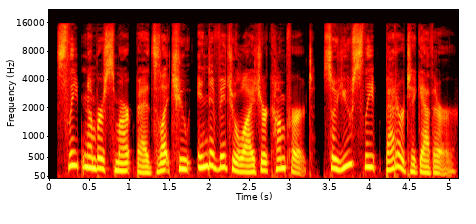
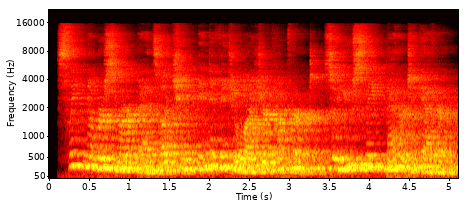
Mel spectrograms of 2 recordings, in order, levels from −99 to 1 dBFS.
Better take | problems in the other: first | off-mic speech; far // room echo; strong; dies away in 2.1 s

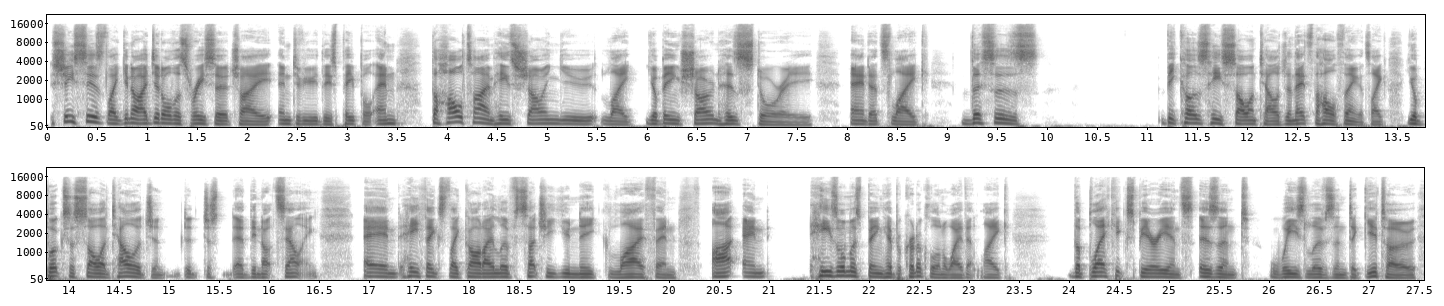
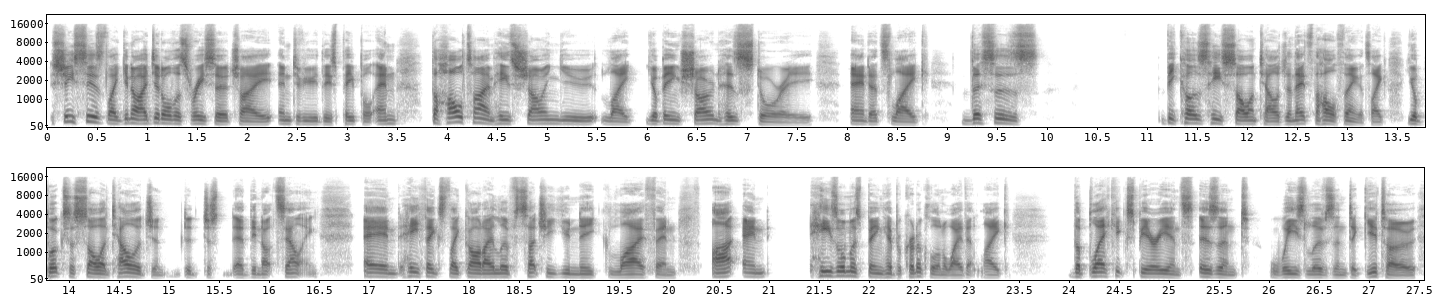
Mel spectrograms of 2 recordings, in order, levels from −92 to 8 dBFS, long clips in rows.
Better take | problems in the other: first | thin; somewhat; fading below 300 Hz

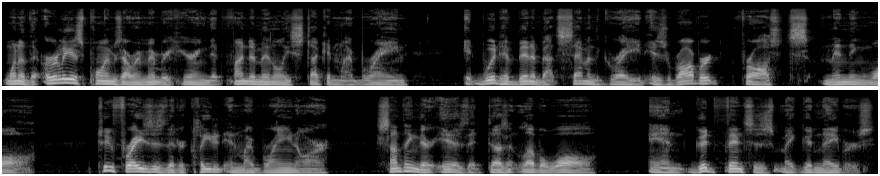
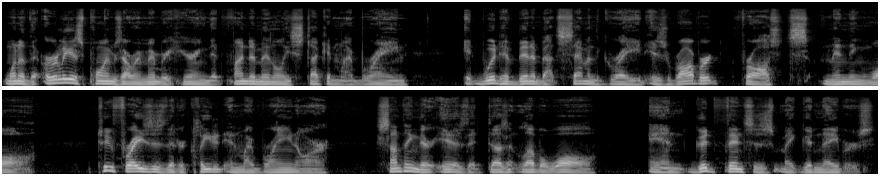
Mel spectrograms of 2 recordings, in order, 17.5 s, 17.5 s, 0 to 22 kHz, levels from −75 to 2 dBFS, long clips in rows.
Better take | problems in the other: first | hiss; faint; throughout; 30 dB below the speech

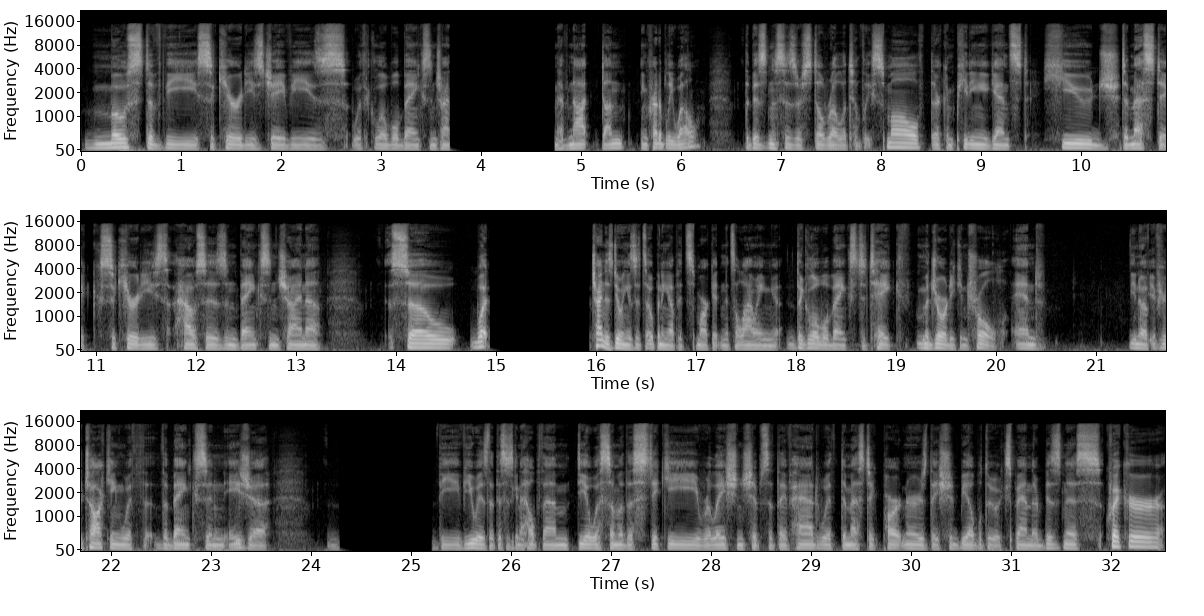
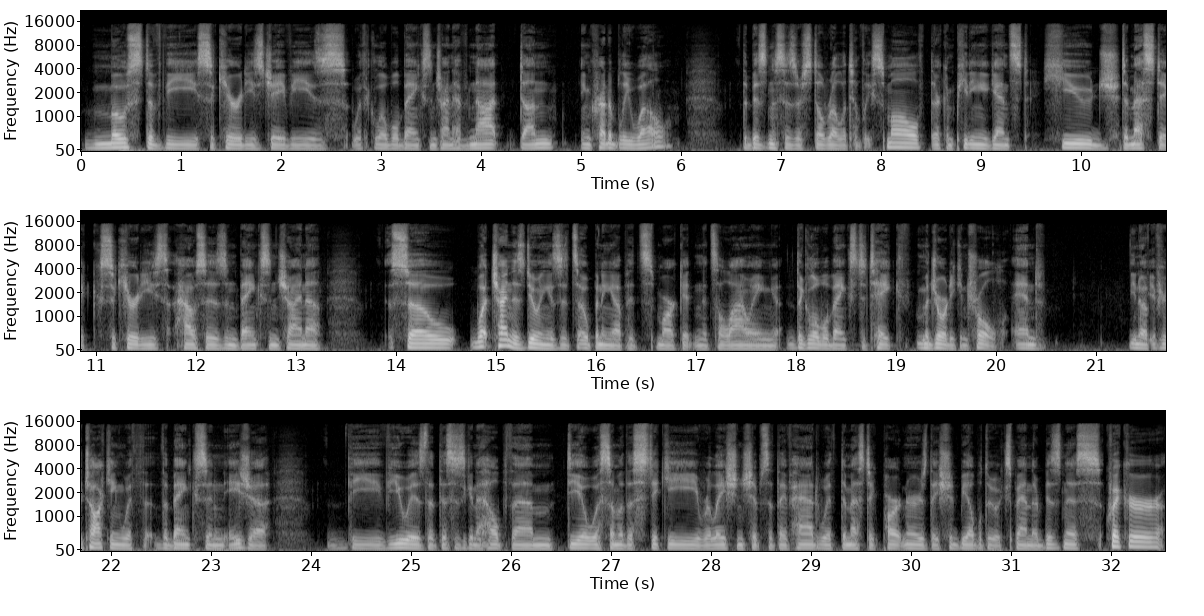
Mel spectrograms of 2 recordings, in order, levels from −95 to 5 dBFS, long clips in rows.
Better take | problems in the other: second | audio freezing; at 3.5 s for 1 s, at 15 s for 1 s and at 24 s for 1 s

